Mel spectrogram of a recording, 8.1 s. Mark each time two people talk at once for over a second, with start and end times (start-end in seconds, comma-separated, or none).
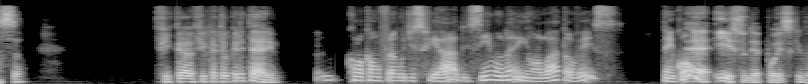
none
